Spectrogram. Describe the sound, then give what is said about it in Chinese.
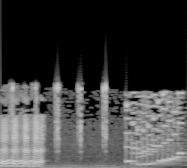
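A sheep bleats twice: first a loud, quavering bleat with a shaky tremolo, then, after a few soft clicks, a second bleat that climbs in pitch. “有皮袄，有毛，吃草的。啊，我知道了，是绵羊！”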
